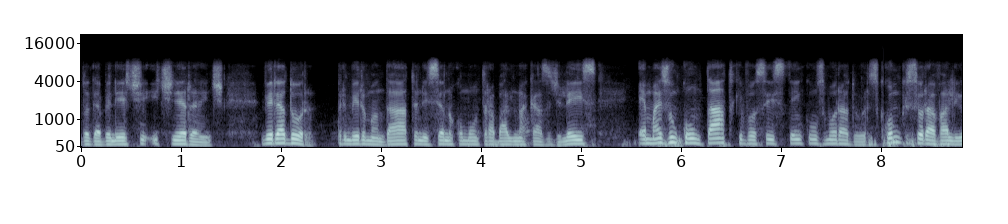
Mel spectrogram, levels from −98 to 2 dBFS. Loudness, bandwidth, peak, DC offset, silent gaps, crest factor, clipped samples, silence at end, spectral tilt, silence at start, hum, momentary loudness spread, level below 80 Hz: -26 LUFS; 9.2 kHz; -6 dBFS; under 0.1%; none; 20 dB; under 0.1%; 0 s; -6 dB/octave; 0 s; none; 8 LU; -52 dBFS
